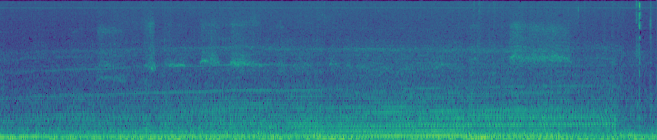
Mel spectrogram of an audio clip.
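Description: A car engine drones steadily while the car drives out of town and overtakes at speed, a continuous low hum with a smooth, even loudness throughout.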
